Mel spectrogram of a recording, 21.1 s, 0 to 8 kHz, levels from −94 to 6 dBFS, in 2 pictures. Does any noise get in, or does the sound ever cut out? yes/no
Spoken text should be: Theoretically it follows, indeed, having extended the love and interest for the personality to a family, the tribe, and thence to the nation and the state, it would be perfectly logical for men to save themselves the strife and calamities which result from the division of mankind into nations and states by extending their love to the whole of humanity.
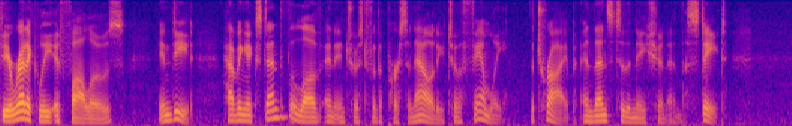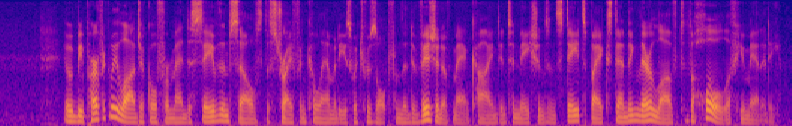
no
